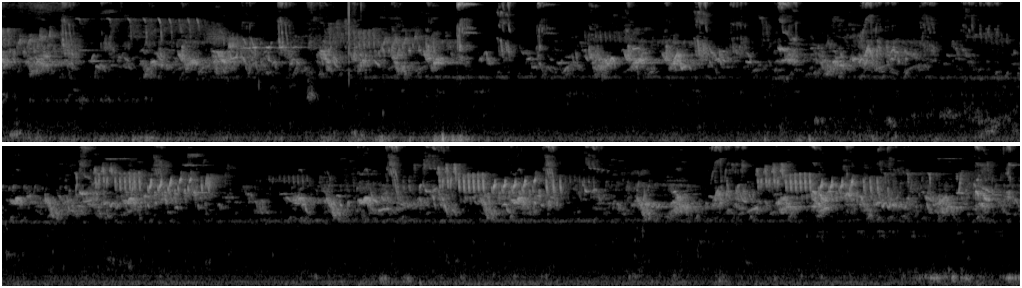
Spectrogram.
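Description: Faint dawn chorus of many small birds chirping and singing, their calls overlapping almost without a break.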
